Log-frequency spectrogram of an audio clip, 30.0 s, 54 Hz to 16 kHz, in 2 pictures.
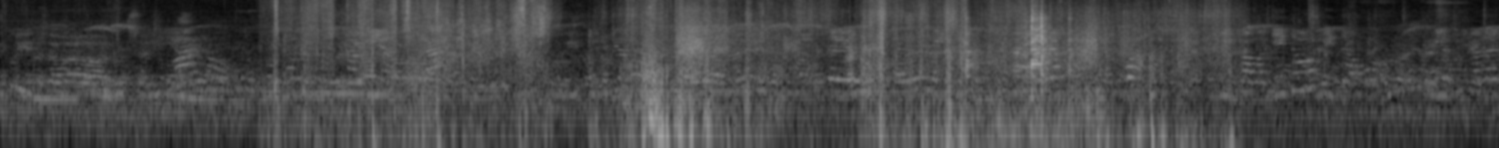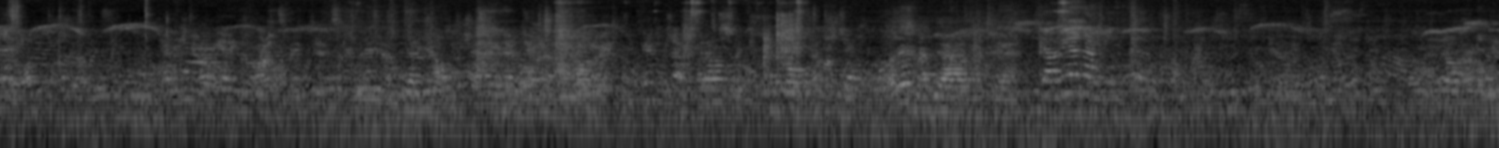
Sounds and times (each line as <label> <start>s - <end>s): crowd 0.0s - 29.9s
sillas 2.6s - 13.5s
